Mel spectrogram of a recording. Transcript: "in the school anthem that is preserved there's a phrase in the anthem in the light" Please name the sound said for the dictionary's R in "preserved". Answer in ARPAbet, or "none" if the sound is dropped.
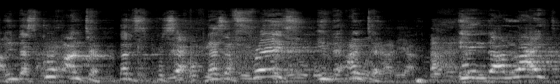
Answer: none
